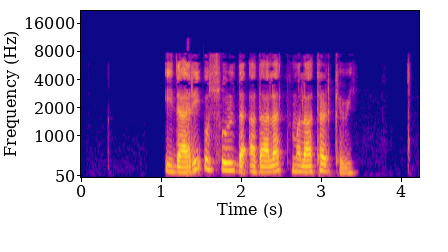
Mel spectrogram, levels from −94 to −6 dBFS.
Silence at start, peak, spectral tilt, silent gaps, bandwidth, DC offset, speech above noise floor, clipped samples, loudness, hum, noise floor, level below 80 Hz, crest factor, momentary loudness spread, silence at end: 1.05 s; 0 dBFS; -5.5 dB/octave; none; 8 kHz; under 0.1%; 58 dB; under 0.1%; -16 LUFS; none; -74 dBFS; -56 dBFS; 18 dB; 12 LU; 0.85 s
